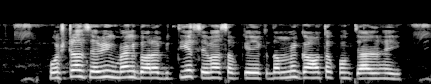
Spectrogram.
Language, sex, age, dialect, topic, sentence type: Magahi, male, 25-30, Western, banking, statement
